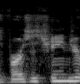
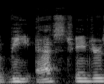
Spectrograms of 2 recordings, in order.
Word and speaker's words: VS Changer: which um i know some people like to pronounce as versus changer but in the in the tv series this is actually pronounced the v this is called the vs changer so i'll call the vs structure from every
